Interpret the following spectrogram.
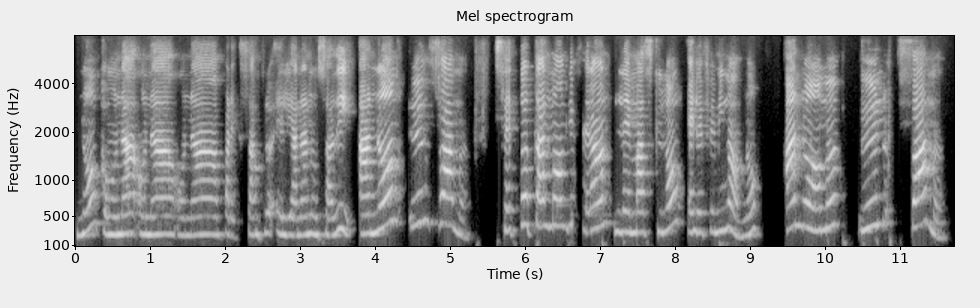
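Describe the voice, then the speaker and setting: A French tutor with a Colombian Spanish accent gives an online lesson over a video call in a bright, high voice. Patiently, she says each word twice, slowly and clearly, while the call audio sounds dull and lo-fi.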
